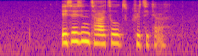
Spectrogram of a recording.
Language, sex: English, female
